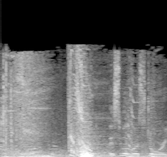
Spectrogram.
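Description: A glowing orb whooshes and explodes.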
